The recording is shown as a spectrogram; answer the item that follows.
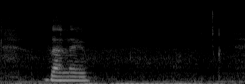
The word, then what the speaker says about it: valet: only a valid rebelli i guess i should use the french pronunciation not the british one for it vale in the 17th century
